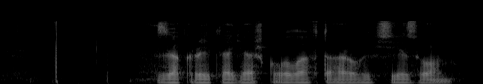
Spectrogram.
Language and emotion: Russian, neutral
